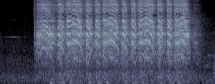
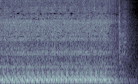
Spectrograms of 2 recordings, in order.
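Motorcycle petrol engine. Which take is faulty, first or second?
second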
